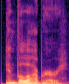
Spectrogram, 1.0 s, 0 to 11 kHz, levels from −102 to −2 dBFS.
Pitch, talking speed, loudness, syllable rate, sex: 105 Hz, 175 wpm, -15 LUFS, 5.8 syllables/s, male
